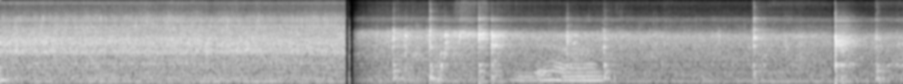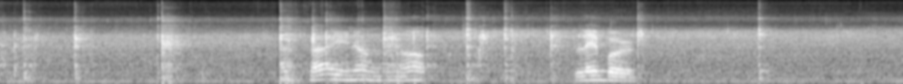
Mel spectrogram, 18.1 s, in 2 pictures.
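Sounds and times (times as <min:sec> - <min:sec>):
food sizzling in oil: 0:00.0 - 0:18.0
metal spatula scraping a pot: 0:07.6 - 0:10.0.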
